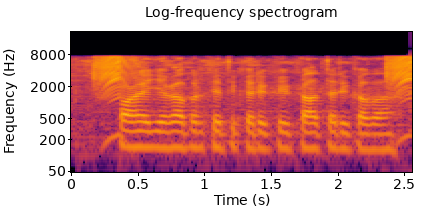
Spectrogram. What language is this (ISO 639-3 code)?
bho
